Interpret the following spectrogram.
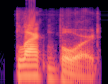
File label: "blackboard", American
